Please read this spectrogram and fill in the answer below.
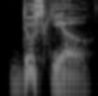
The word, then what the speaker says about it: Duscio: And this one was by James D-U-S-C-I-O. – Don't know how to say it. – Duschio. – There you go. – Might be a good Italian boy. Yeah. Jim Duschio.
